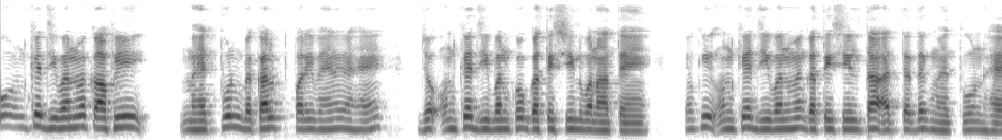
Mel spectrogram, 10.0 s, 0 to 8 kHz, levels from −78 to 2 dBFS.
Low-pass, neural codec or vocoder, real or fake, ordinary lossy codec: 7.2 kHz; none; real; none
